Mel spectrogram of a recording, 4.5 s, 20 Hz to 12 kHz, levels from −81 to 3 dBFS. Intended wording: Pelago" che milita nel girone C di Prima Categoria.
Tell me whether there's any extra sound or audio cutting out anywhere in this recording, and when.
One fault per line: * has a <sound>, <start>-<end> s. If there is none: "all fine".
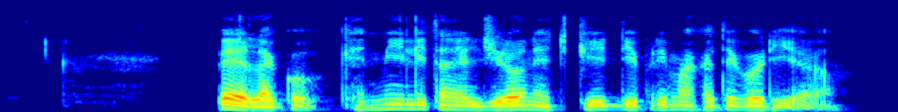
* has a dropout, 2.8-2.9 s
